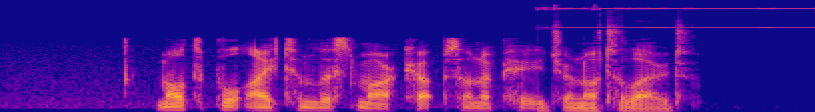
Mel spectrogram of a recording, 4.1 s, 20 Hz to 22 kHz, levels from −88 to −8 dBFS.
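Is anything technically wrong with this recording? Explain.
Yes, two faults are audible in this speech clip.

USB whine runs through the whole clip. The bus draws current in 125-microsecond microframes, and that ripple leaks through power or ground as a fixed 8 kHz tone, strongest at its 16 kHz multiple, sitting roughly 20 dB beneath the speech as a thin, steady whistle.

An input switched to a poorer device is the likely cause of the dull first stretch, from 0.0 to 2.68 s. Nothing above 5.4 kHz gets through, and a faint noise floor sits roughly 35 dB down. At 2.68 s the sound brightens abruptly, with no gap and no loudness jump.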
